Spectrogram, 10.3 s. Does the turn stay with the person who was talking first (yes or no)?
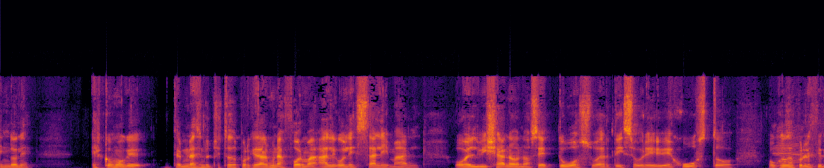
no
